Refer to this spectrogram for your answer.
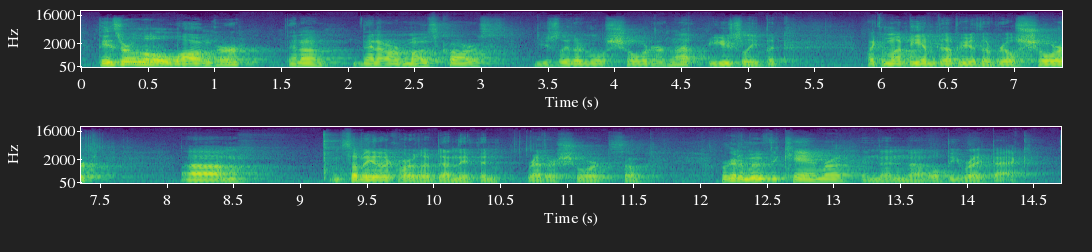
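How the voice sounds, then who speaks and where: The speech moves at a fairly quick pace, with ordinary pitch variation and audible room echo. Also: man, medium pitch for a man. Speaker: DIY car repair videomaker. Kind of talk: tutorial. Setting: cold home garage. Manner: casual, halting with fillers.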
